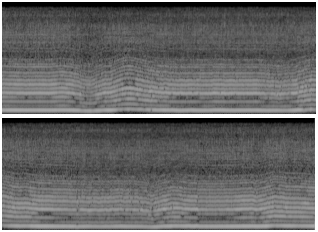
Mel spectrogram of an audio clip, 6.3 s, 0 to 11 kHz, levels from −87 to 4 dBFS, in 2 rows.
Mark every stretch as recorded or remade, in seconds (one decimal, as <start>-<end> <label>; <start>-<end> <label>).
0.0-1.5 recorded; 1.5-3.1 remade; 3.1-3.9 recorded; 3.9-5.1 remade; 5.1-6.3 recorded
